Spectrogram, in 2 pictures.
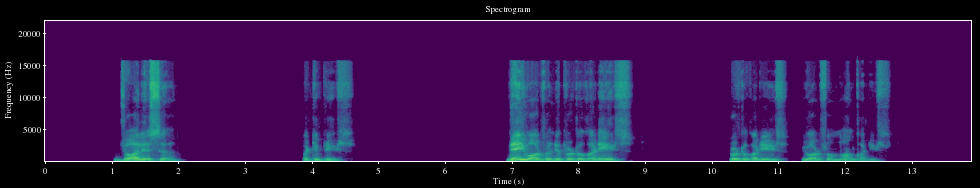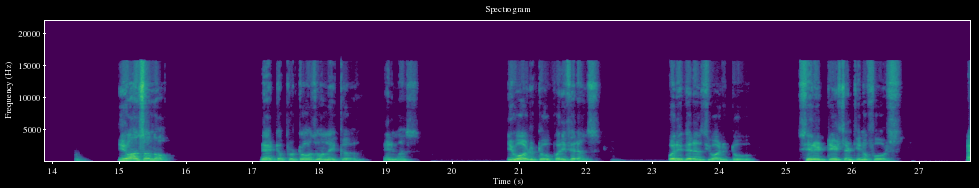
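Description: A man speaks calmly in short phrases through a call microphone.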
